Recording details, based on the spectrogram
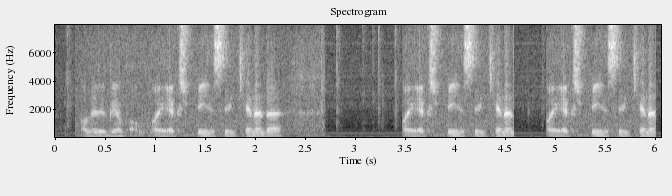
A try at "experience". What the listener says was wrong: Sounds like you deleted the R in experience, and you said experience or something. Yeah, I kind of did peents, expense. Experience, maybe? Experience? Whereas I would do experience.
